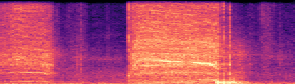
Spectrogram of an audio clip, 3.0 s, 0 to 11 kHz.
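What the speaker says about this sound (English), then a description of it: "Let's see how she drills in here." Ryobi 18V lithium cordless drill driving a screw into oak, a loud whirring motor burst, a short pause, then a longer sustained run that bogs slightly near the end.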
